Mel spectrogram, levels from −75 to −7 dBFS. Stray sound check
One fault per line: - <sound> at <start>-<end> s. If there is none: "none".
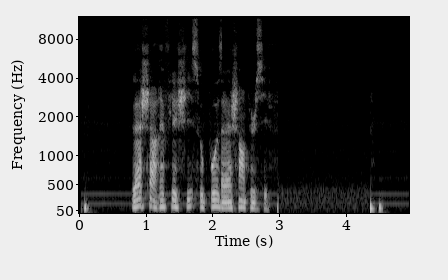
none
